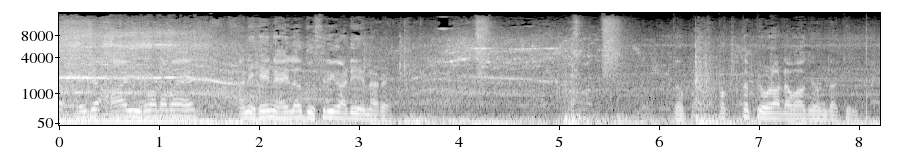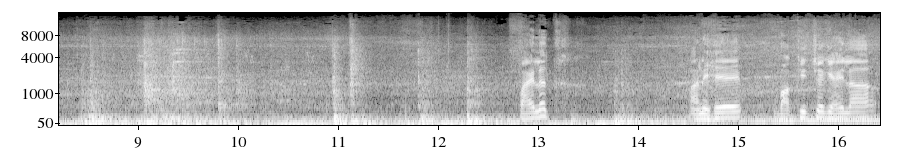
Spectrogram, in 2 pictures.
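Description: A middle-aged man talks cheerfully close to the microphone.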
